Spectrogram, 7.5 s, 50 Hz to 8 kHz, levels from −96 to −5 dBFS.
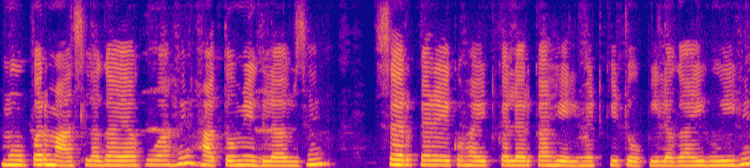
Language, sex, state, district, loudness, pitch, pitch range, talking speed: Hindi, female, Punjab, Fazilka, -17 LUFS, 210 Hz, 200-225 Hz, 175 wpm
